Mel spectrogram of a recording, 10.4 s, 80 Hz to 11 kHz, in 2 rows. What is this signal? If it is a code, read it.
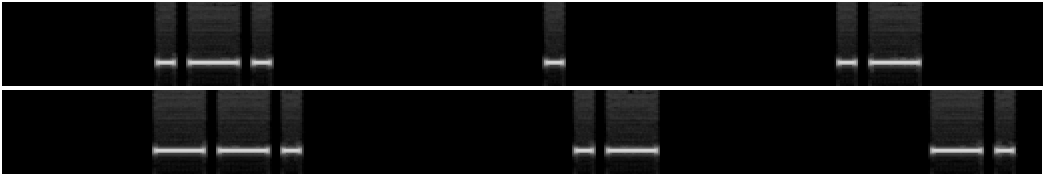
Morse code, heard as a keyed tone, about 15 wpm, spaced as for 5 wpm, 1000 Hz. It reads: REAGAN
